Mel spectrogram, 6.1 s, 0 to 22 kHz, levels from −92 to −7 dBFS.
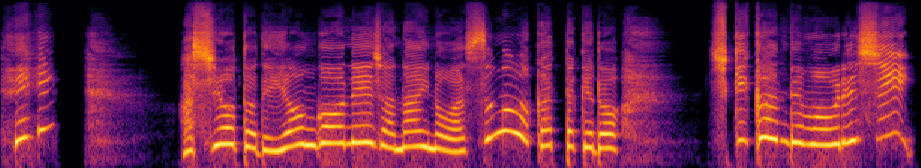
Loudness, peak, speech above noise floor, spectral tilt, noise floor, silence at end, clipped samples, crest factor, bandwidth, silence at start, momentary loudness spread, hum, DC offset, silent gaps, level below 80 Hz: -16 LUFS; -4 dBFS; 33 dB; -1 dB/octave; -49 dBFS; 0.05 s; under 0.1%; 14 dB; over 20 kHz; 0 s; 15 LU; none; under 0.1%; 0.43-0.56 s; -56 dBFS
